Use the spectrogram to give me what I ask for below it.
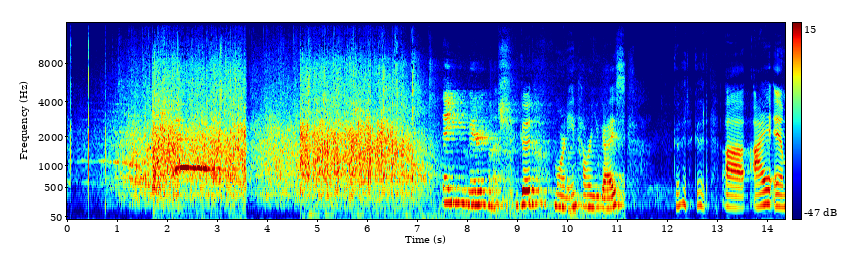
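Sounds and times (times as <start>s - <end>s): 
audience applause: 0.0s - 7.5s
whistle or cheer: 2.1s - 3.1s
speech: 7.5s - 11.4s, 12.2s - 14.3s.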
